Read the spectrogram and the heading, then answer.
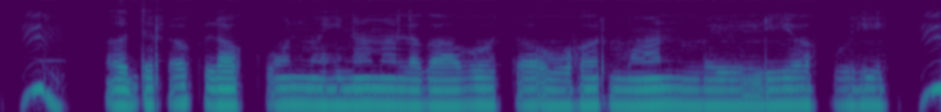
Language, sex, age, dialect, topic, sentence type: Chhattisgarhi, male, 25-30, Northern/Bhandar, agriculture, question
